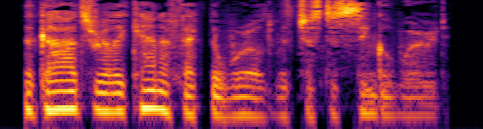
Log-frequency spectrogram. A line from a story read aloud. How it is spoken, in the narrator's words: Fluff murmured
